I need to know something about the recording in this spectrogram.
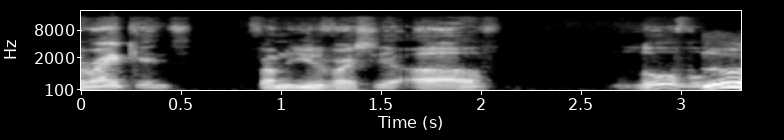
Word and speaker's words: Louisville: Shout out everybody that calls it Louisville. City. We'll come to your city. Messing up the name. Louisville. Okay. Well, why they say Louisville Slugger? Because they say it wrong.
